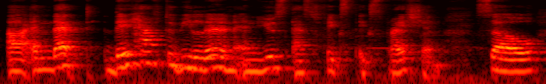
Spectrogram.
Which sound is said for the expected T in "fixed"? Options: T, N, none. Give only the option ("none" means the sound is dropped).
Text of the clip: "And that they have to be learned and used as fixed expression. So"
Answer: T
